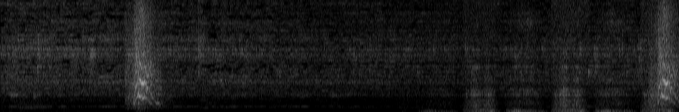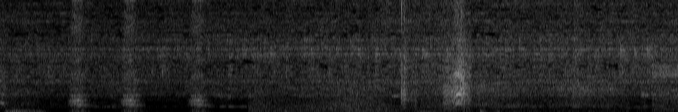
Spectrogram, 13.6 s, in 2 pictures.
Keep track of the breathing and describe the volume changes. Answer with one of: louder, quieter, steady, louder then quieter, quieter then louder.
quieter.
